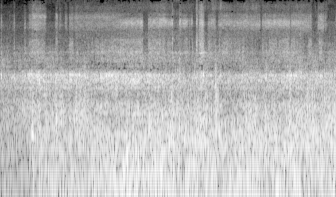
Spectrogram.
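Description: Passenger train running along the track, heard from aboard: a steady noise of wheels on rails and moving air that gets louder about half a second in.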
